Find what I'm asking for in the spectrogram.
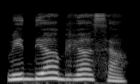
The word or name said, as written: ವಿದ್ಯಾಭ್ಯಾಸ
